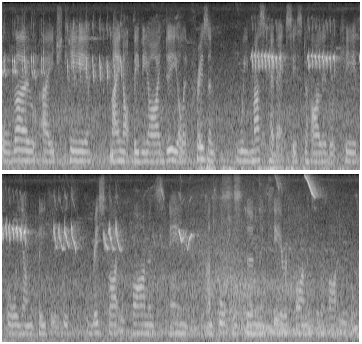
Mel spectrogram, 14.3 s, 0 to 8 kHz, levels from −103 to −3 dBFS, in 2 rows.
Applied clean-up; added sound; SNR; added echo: none; Traffic noise, roadway noise / Bird; 0 dB; none.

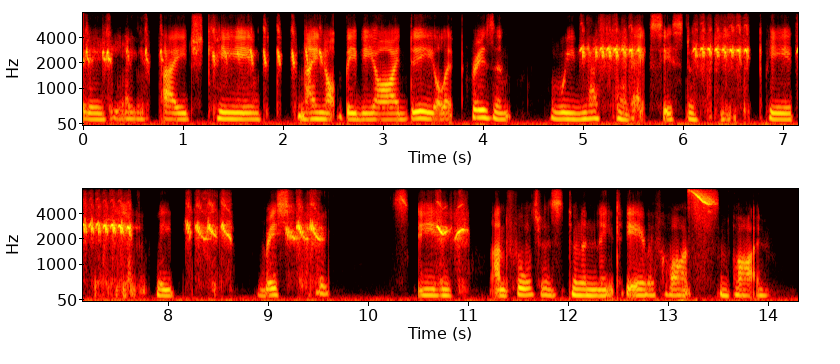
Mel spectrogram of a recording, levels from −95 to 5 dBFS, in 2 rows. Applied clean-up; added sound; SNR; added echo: neural diffusion model UNIVERSE++.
